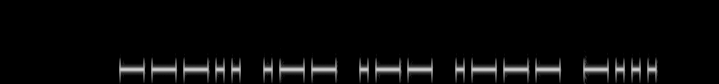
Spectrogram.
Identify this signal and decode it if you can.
Morse code, heard as a keyed tone, about 15 wpm, 700 Hz. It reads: 8WWJB
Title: Code Groups - 5 Letter:Numbers - 15wpm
